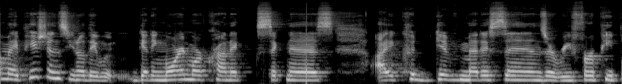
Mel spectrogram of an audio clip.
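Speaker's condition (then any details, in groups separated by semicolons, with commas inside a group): No condition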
